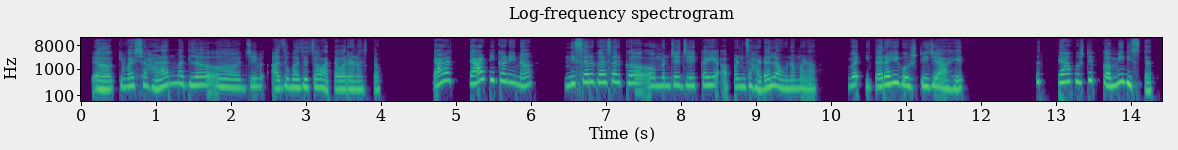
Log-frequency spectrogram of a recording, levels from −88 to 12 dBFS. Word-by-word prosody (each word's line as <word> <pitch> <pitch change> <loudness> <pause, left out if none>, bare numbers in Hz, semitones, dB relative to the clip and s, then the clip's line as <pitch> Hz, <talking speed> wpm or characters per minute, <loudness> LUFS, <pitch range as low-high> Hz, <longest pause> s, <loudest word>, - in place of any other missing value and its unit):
अ, 175 0 +2
किंवा 225 0 -1
शाळांमधलं 250 +4 0 0.4
अ, - - -2
जे 225 +1 -4 0.3
आजूबाजूचं 210 +1 0
वातावरण 180 -2 -1
असतं 175 -1 -6 0.7
त्या 365 - +3 0.3
त्या 290 +7 +6
ठिकाणी 355 -5 +2
ना 245 -2 -1 0.5
निसर्गासारखं 315 - +1
म्हणजे 240 +1 -2
जे 235 0 -1
काही 245 +1 +1
आपण 220 +1 -4
झाडं 195 -4 +1
लावणं 195 -6 +1
म्हणा 185 -1 -3 0.4
किंवा 250 +3 -1
इतरही 230 +8 +4
गोष्टी 240 -4 +1
ज्या 235 +1 +2
आहेत, 185 0 0 1.0
तर - - 0 0.2
त्या 320 +1 +4
गोष्टी 335 +2 +1
कमी 250 +5 +5
दिसतात. 240 - +1
235 Hz, 125 wpm, -22 LUFS, 195-280 Hz, 1.0 s, त्या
